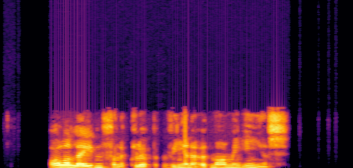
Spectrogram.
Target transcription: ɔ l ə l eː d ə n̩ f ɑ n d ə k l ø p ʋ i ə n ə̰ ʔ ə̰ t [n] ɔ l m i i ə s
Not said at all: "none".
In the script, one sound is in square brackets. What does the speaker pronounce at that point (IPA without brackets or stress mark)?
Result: m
